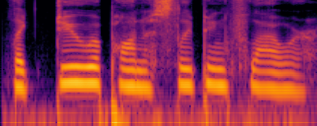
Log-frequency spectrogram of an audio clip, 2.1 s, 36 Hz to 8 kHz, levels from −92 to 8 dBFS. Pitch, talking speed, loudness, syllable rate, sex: 200 Hz, 170 wpm, -16 LUFS, 5.1 syllables/s, female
